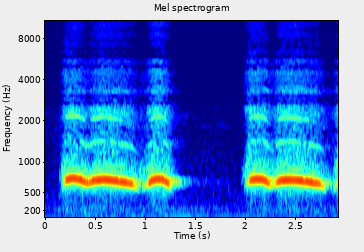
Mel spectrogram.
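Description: A Eurasian collared dove gives soft, hollow cooing: a long steady coo, then a short one, and after a pause the long coo starts again. No other sounds intrude.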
